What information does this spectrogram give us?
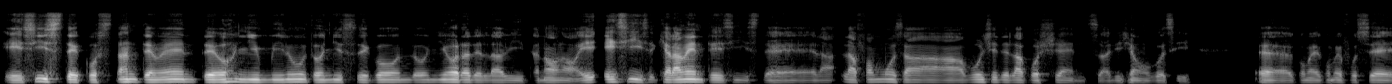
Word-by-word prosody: Esiste 115 +2 +3
costantemente 115 0 +3
ogni 110 -1 +4
minuto, 110 +1 0
ogni 105 0 -2
secondo, 105 0 -4
ogni 105 +1 -6
ora 110 -1 +4
della 100 -1 -6
vita. 95 -1 -13
No 100 0 -5
no, 95 -3 -9
e 105 +4 -1
esis 115 -1 0
chiaramente 110 0 +4
esiste 95 -2 -11
la 95 0 -16
la 110 -3 -4
famosa 105 -3 -8
voce 110 +1 -6
della 105 -1 -5
coscienza, 95 -4 -11
diciamo 90 0 -13
così. 85 -3 -15 0.6
Uhm, 90 -2 -6
come 95 -1 -12
come 100 0 -12
fosse 100 +1 -8
105 Hz, 120 wpm, -22 LUFS, 95-110 Hz, 0.6 s, ogni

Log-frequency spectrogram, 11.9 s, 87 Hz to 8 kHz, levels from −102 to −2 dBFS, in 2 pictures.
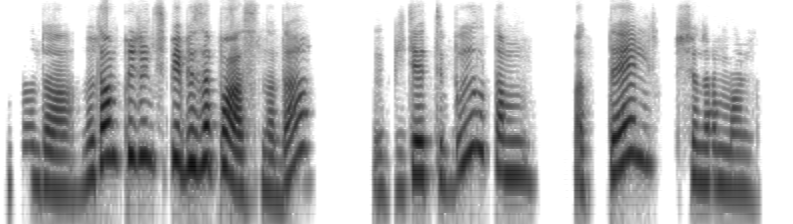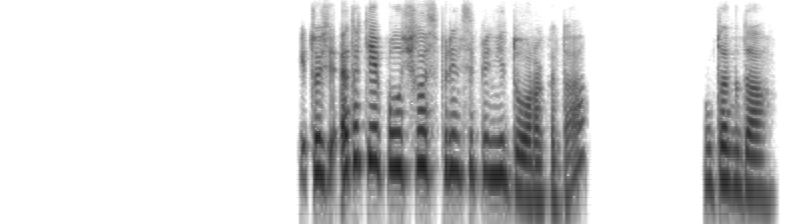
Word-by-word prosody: Ну 210 0 -11
да, 180 -3 -3
ну, 225 +3 -3
там, 330 +4 +7
в - - -21
принципе, 330 -2 +2
безопасно, 275 - +4
да? 370 - -1 0.5
Э, - - -13
где 210 +6 +2
ты 230 -1 -9
был? 325 - -2
Там 235 - -4 0.3
отель, 290 - +1
всё 225 - -8
нормально. 185 -5 -7 2.5
И 215 - -10
то 250 - 0
есть 245 - -3
это 295 +3 +2
тебе 310 -1 0
получилось, 275 0 -1
в - - -34
принципе, 260 -2 -6
недорого, 165 -11 -3
да? 305 - -10 0.9
Ну 200 - -10
тогда. 180 -6 -3
235 Hz, 140 wpm, -22 LUFS, 190-295 Hz, 2.5 s, там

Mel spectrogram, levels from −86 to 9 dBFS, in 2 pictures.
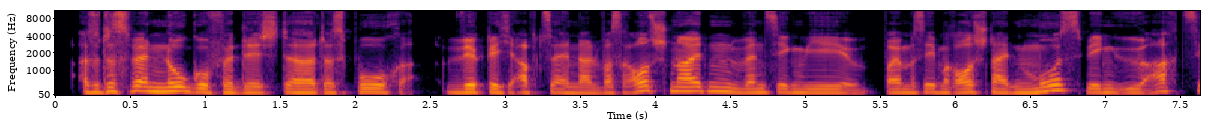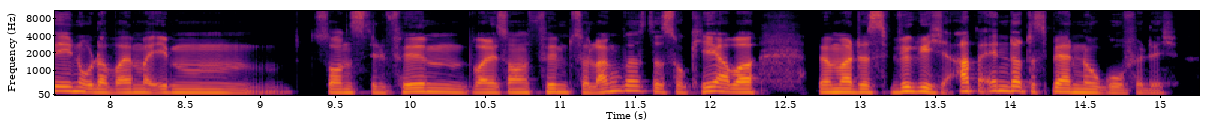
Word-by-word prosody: Also 135 0 0
das 160 +2 +3
wäre 180 -1 +6
'n 160 -2 +6
No-Go 160 -5 +5
für 125 +1 -1
dich, 115 -1 0
da 120 -2 +3
das 120 0 -3
Buch 140 -1 0 0.3
wirklich 135 -1 +2
abzuändern. 115 -4 -2
Was 110 0 -3
rausschneiden, 170 -3 +3
wenn's 130 0 -1
irgendwie 125 -4 -2 0.2
weil 125 0 +1
man's 125 +1 -4
eben 135 -3 -1
rausschneiden 125 -1 0
muss 190 - +2
wegen 135 -1 -2
Ü-18 160 +8 -2
oder 130 -5 -1
weil 125 +1 0
man 130 -2 -3
eben 125 +2 -6
sonst 125 0 -3
den 115 -2 -7
Film 145 -3 -1
weil 125 0 0
sonst 125 +1 -4
Film 140 -2 -2
zu 125 -2 -6
lang 150 +10 -1
wird, 190 -2 -2
das 145 -3 -3
ist 130 - -5
okay, 150 +8 -2
aber 135 -3 +3 0.4
wenn 135 +1 +1
man 140 -1 +4
das 130 -1 0
wirklich 155 -5 +1
abändert, 180 +1 0
das 145 - -8
wäre 150 -2 +3
'n - - 0
No-Go 115 -3 -3
für 105 - -11
dich? 465 - -13
130 Hz, 200 wpm, -21 LUFS, 125-150 Hz, 0.4 s, wäre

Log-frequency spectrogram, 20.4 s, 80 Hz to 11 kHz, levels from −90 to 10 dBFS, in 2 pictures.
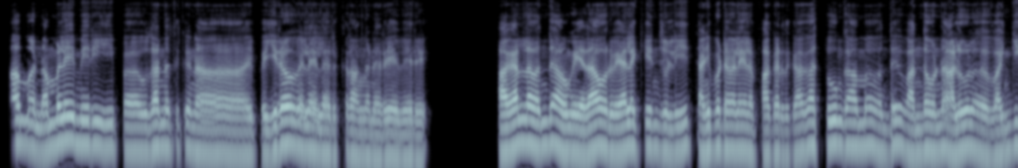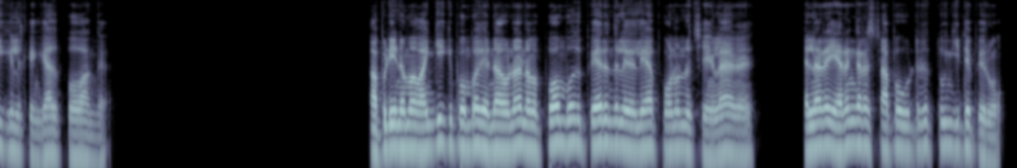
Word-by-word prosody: ஆமா. 160 -2 0
நம்மளே 165 +7 +1
மீறி, 160 -1 -1 0.2
இப்ப 135 - -7 0.2
உதாரணத்துக்கு 145 +1 -2
நான் - - 0 0.3
இப்ப, 120 - -8
இரவு 160 +3 +4
வேலையில 125 - 0
இருக்கிறாங்க 115 -1 -5
நெறைய 110 +1 -2
பேரு. 105 -1 -4 0.8
பகல்ல 150 +6 +4
வந்து 155 +3 -2
அவுங்க 130 -1 +2
ஏதாவது 145 +4 +4
ஒரு 130 - -1
வேலைக்குன்னு 145 0 -1
சொல்லி, 130 +2 -3 0.2
தனிப்பட்ட 140 +2 0
வேலைகள 135 -2 -1
பாக்கறதுக்காக, 125 +4 -2
தூங்காம 155 -1 -2
வந்து, 155 +5 -4
வந்தோன 135 +1 -1
அலுவலக 135 -1 0
வங்கிகளுக்கு 130 -2 -4
எங்கேயாவது 120 +1 -1
போவாங்க. 110 -3 -3 2.7
அப்டி 140 +1 +5
நம்ம 145 0 +4
வங்கிக்கு 160 +4 +1
போம்போது 150 +1 +3
என்னாகுனா, 140 +2 +4
நம்ம 140 -2 +3
போம்போது 165 +1 +2
பேருந்தில 160 -2 +3
எதுலயாவது 140 +1 +1
போனோனு 135 0 -1
வச்சுக்கோங்களேன், 125 +1 0 0.7
எல்லாரும் 150 +1 +5
எறங்குற 155 +1 +2
ஸ்டாப்பை 145 0 -1
விட்டுட்டு, 140 +1 -6
தூங்கிகிட்டே 150 -1 -3
போயிருவோம். 100 -4 -4
140 Hz, 135 wpm, -22 LUFS, 125-150 Hz, 2.7 s, அப்டி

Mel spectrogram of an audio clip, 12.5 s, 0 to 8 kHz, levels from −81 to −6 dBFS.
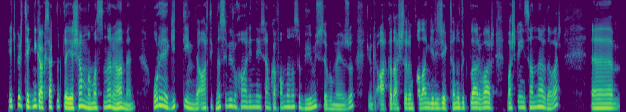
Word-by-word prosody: hiçbir 160 +6 0
teknik 160 0 +2
aksaklık 145 +3 +2
da 135 - +7
yaşanmamasına 130 +1 +3
rağmen 115 -1 +2 0.4
oraya 170 -1 +4
gittiğimde, 130 - -2
artık 125 +3 -4
nasıl 155 +6 -1
bir 170 - +1
ruh 155 - -2
hâlindeysem, 145 -2 -3
kafamda 130 +5 -3
nasıl 145 -7 -4
büyümüşse 120 +1 -1
bu 100 0 -5
mevzu, 95 - -4 0.3
çünkü - - -10
arkadaşlarım 115 +1 -1
falan 125 +2 +1
gelecek, 120 -2 +1
tanıdıklar 130 +1 +1
var, 130 -1 +2 0.3
başka 125 +4 -3
insanlar 140 0 0
da 110 - -2
var. - - -2 0.6
Emm, 120 0 +1
130 Hz, 140 wpm, -23 LUFS, 120-150 Hz, 0.6 s, da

